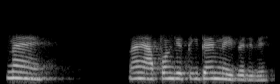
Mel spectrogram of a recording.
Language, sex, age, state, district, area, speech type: Odia, female, 18-30, Odisha, Puri, urban, conversation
